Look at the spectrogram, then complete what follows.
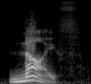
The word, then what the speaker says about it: knife: KN knob and knock here we write the K but we don't pronounce it we only say knife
